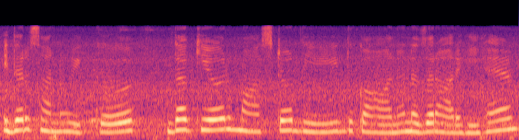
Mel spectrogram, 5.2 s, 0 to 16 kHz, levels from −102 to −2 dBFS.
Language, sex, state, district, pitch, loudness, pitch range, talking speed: Punjabi, female, Punjab, Kapurthala, 240 Hz, -15 LUFS, 225-265 Hz, 140 wpm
